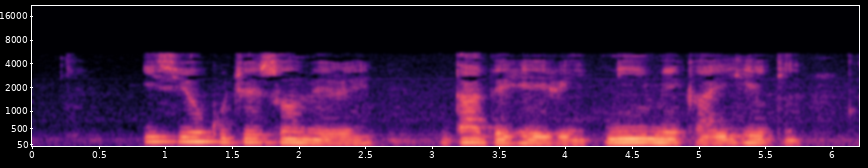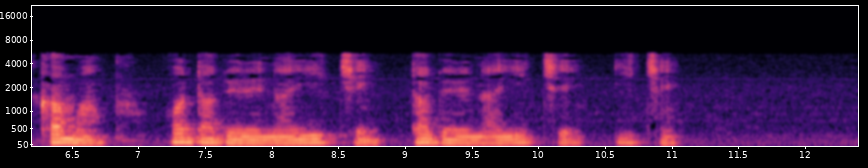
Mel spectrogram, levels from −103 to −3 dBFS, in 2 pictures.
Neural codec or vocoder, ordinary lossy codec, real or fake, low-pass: none; MP3, 32 kbps; real; 5.4 kHz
